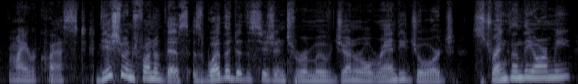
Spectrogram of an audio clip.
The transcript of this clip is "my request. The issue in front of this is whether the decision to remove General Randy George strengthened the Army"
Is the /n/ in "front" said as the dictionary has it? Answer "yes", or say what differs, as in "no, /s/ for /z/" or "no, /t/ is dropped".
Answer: no, /n/ is dropped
